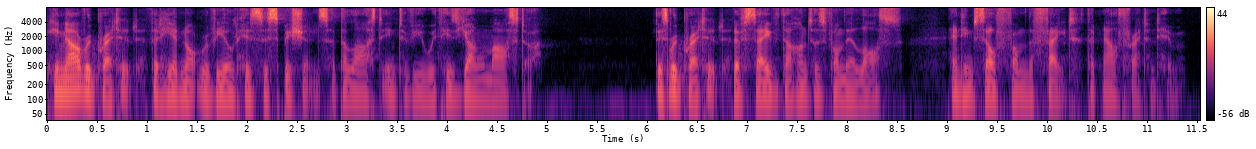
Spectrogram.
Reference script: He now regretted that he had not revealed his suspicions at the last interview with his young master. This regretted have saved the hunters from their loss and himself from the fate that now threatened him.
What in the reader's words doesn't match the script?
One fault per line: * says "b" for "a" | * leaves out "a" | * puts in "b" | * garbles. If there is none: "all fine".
all fine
